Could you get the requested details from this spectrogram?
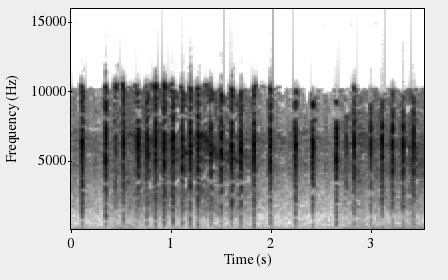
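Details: Swiftlet roosting sound made of sharp dry clicks, irregular but fairly fast, about eight per second, over a low steady hum.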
